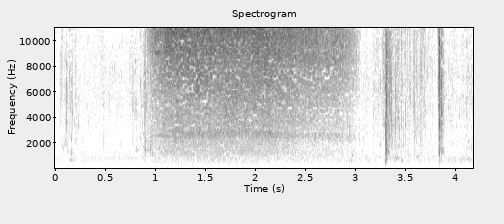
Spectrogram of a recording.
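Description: A fishing line whizzes out as a rod casts.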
